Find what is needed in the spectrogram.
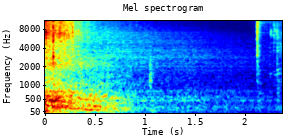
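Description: The fading tail of a cinematic impact-and-whoosh sound effect: a loud hit dies away over about a second into a low hiss.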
